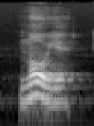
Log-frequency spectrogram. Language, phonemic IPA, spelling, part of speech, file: Dutch, /moːi̯ə/, mooie, adjective, Nl-mooie.ogg
- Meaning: inflection of mooi: 1. masculine/feminine singular attributive 2. definite neuter singular attributive 3. plural attributive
